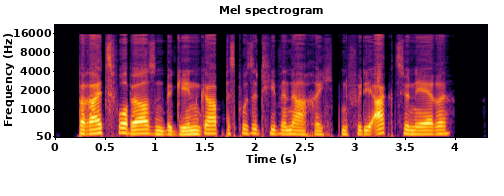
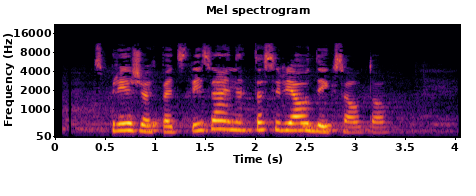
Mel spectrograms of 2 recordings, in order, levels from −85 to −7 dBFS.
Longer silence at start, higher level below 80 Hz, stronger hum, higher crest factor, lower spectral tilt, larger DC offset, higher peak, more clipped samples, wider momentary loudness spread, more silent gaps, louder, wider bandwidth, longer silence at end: about the same, 0.25 s vs 0.25 s; first, -46 dBFS vs -80 dBFS; neither; about the same, 16 dB vs 18 dB; first, -6.5 dB/octave vs -3.5 dB/octave; neither; first, 0 dBFS vs -8 dBFS; neither; second, 10 LU vs 15 LU; neither; first, -16 LUFS vs -24 LUFS; first, 15.5 kHz vs 11.5 kHz; second, 0.4 s vs 0.75 s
